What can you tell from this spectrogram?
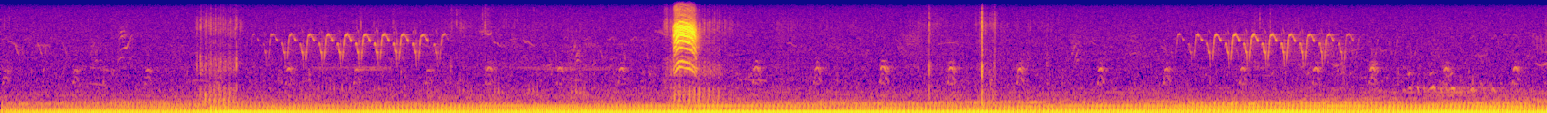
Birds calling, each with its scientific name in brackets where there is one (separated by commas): Erckel's Francolin (Pternistis erckelii), Hawaii Amakihi (Chlorodrepanis virens), Wild Turkey (Meleagris gallopavo)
